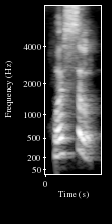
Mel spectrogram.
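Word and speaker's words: whistle: आगु को पड़ी जिबा तो आगे देखंतु वर्तमान व्हिसल एठी डब्ल्यू आर ई ओके रे रे डब्ल्यू टा एठी साइलेंट अछि ओके एठी आर ई रु पढिबा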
